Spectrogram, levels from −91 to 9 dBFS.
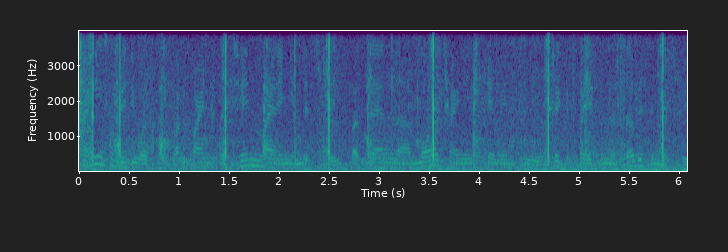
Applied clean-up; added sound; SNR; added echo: none; Scissors; -4 dB; none.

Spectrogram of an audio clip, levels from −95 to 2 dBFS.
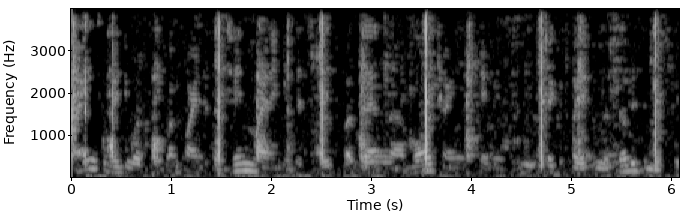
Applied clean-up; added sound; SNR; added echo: classical method Wiener filter.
